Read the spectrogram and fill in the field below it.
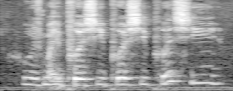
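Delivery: high, slow cooing pet voice. Real, not acted. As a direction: coo at the kitty, stretched out slow. Baby talk to the kitty.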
